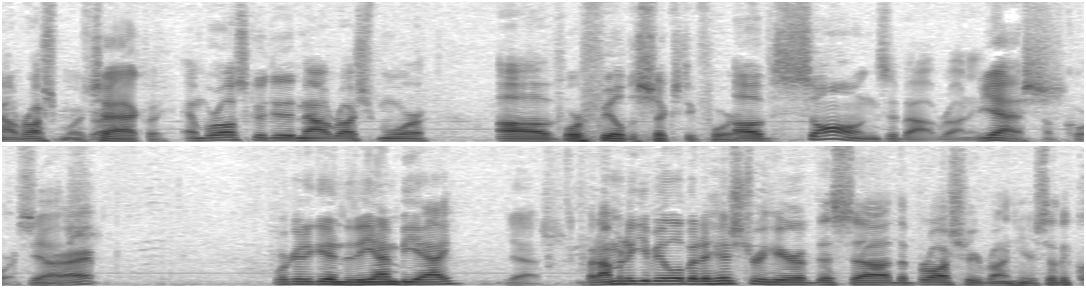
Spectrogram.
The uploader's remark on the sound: Moyamensing ave in front of beautiful Moonshine Philly! While we were pressing the flesh with the folks outside enjoying their lunch while we attempted to ruin it.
